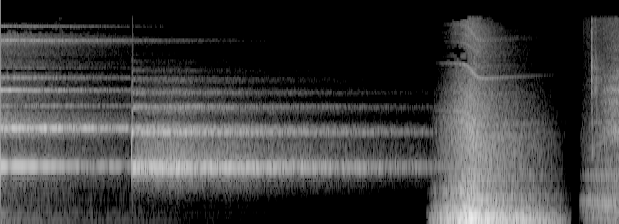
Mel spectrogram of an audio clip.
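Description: Intro logo sting. A bell-like chime rings and slowly fades, a second chime is struck about a second in, and near the end a whoosh swells and dies away.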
